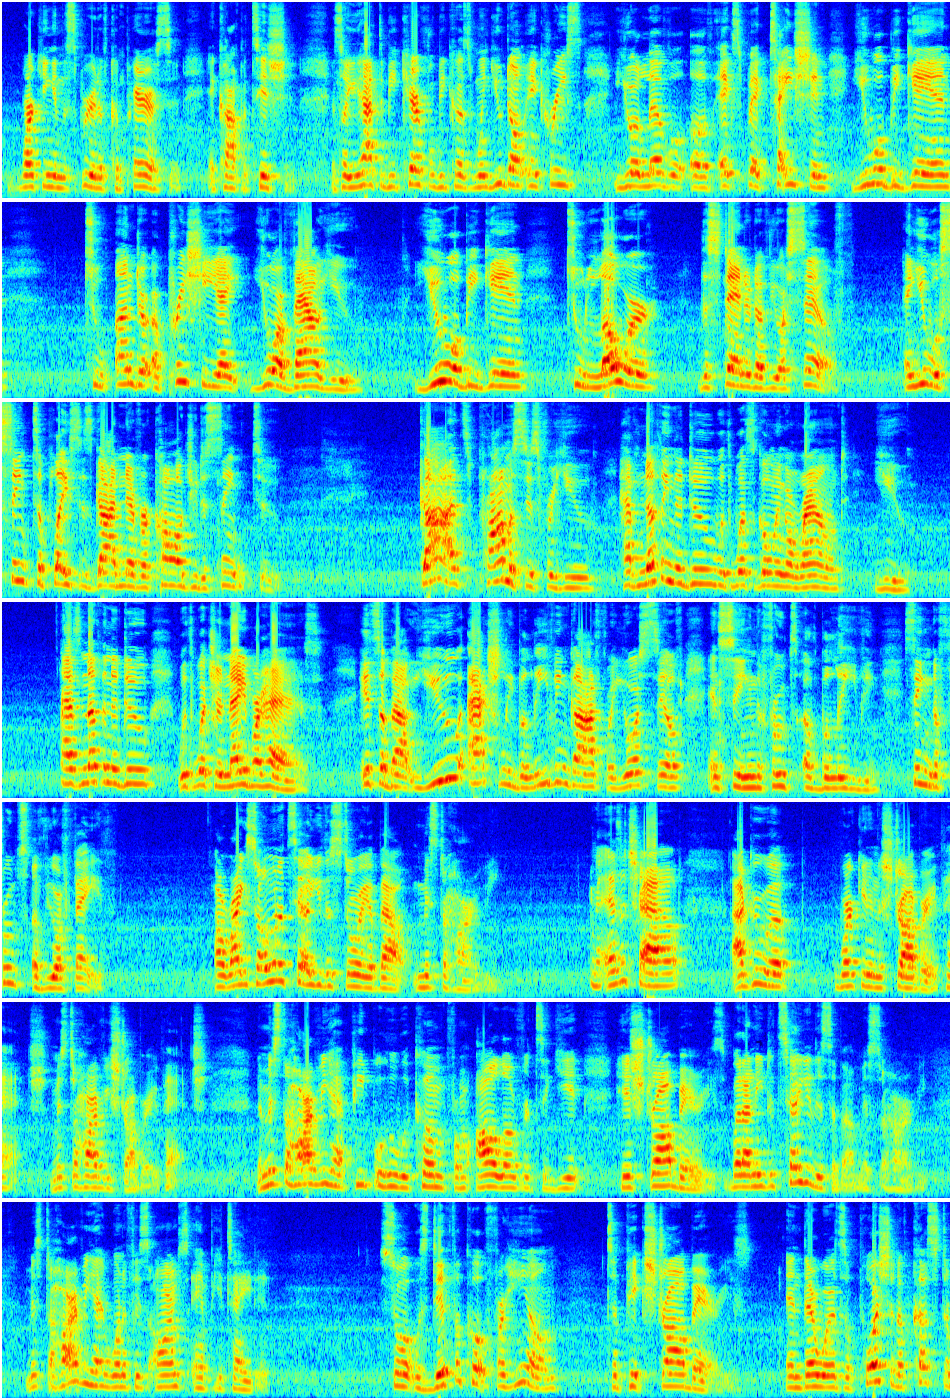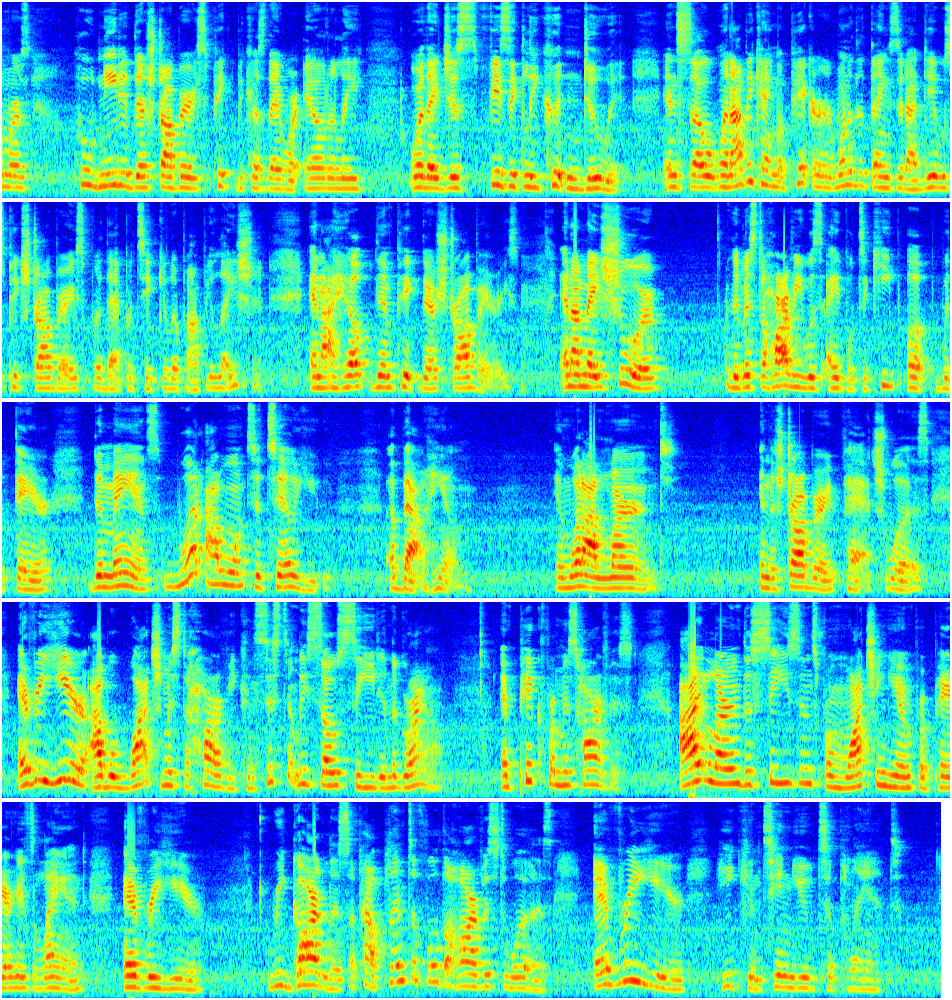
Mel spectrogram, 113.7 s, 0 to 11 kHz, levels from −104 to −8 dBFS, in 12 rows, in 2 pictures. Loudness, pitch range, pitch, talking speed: -25 LUFS, 175-220 Hz, 195 Hz, 155 wpm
